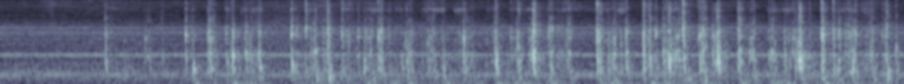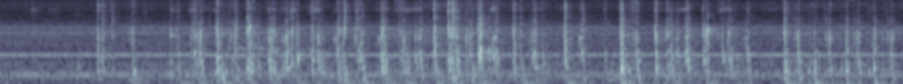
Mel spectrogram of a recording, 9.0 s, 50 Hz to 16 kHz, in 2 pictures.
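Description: Both hands type with their fingertips on a full-size Corsair K35 backlit plastic mechanical keyboard with plastic keycaps on a hollow plastic body. Rapid, bright, clicky taps come in two bursts with a brief quiet pause near the middle, each tap short and dry with a light hollow clatter.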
